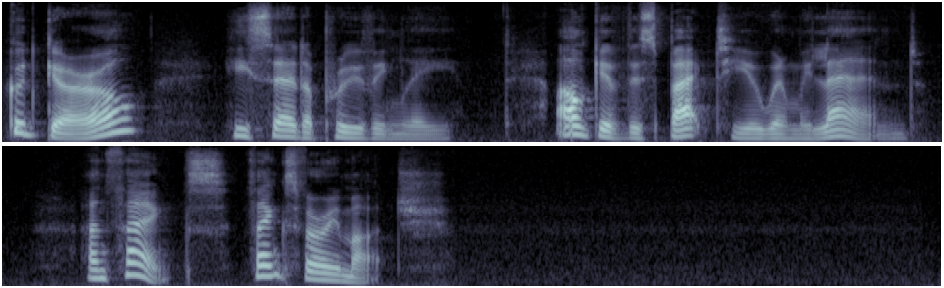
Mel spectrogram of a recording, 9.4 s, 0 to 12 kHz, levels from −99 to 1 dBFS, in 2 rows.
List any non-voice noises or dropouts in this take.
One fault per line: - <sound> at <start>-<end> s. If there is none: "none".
none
